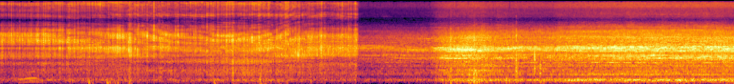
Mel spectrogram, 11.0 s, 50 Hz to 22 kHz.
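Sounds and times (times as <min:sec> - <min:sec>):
welding arc crackling and hissing: 0:00.0 - 0:05.4.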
